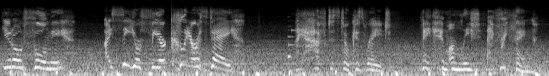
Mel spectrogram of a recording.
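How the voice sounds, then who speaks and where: High-voiced, composed game heroine. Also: female voice. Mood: coolly defiant. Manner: cool, measured, confident. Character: composed, defiant young female sleuth confronting a villain. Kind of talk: video game battle lines. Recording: muffled audio under loud music.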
